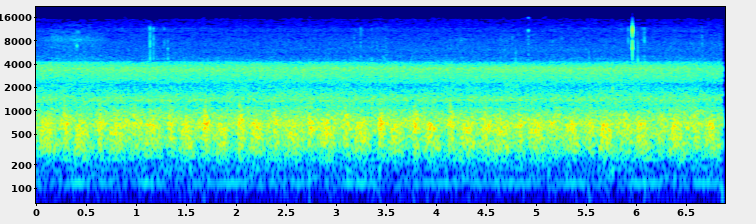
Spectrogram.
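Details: Home fetal Doppler at 9 weeks 6 days, Baby A, found on the left side after days of searching. Rapid whooshing pulse through steady static, around 170 beats a minute: early fetal heartbeat.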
